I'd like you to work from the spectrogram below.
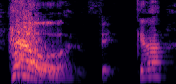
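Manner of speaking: loud, high exclamation of an oath; cursing oath. A narrator's reading. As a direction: blurt the curse out loud. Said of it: "Margaret added an oath".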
